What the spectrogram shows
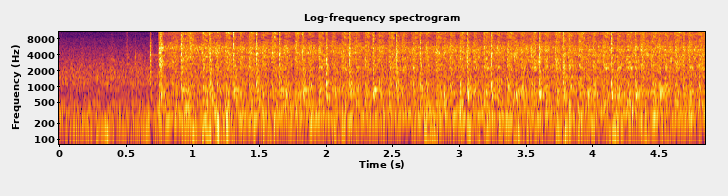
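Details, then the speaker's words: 2012 Mercedes-Benz E63 cranks but won't start: steady starter cranking about three turns a second, never firing; no fuel reaching the pressure test point despite 20% shown on the gauge, fuel pump to be checked. "तो ये जैसे कि आपने देखा ये crank हो रहा है और स्टार्ट नहीं हो रहा है।"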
